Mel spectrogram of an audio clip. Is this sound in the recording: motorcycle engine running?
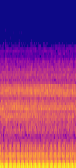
yes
